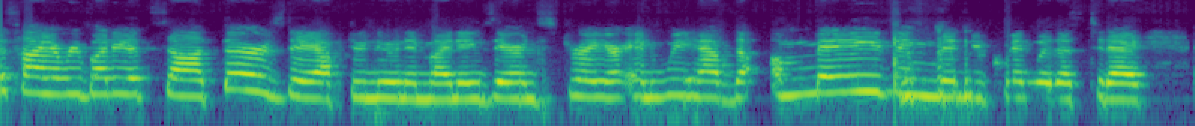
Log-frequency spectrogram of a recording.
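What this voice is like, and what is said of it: Hoarse, partly lost voice. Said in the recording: “Pardon my voice. I was in a conference this weekend, and I went all in ... I still don't have it back.”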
